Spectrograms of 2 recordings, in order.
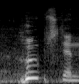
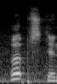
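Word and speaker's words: Hoopeston: in hoofston illinois and if you pronounce it hoopston that's completely wrong it's hoopston illinois and uh he grew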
